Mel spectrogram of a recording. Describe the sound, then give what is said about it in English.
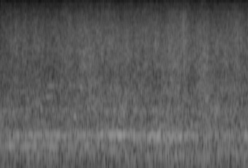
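Wind turbines whoosh steadily on an exposed ridge at Altamont Pass, just east of San Francisco, a constant airy rush with a faint mechanical hum running underneath, fairly loud and unbroken with no voices. “Today, another sound sweeps through Altamont Pass, and some say it's just as ominous.”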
